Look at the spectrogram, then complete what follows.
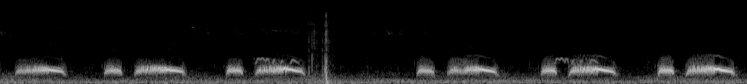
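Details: Spotted dove answering a rival wild dove in a long exchange: steady rhythm of warm coos, short notes alternating with longer swelling ones roughly every second. One sharp click midway.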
